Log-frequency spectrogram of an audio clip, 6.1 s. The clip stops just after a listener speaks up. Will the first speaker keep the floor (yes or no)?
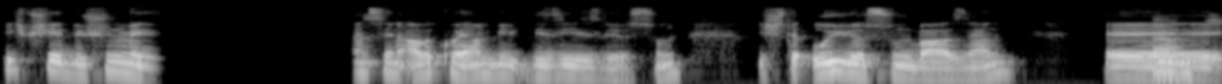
yes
